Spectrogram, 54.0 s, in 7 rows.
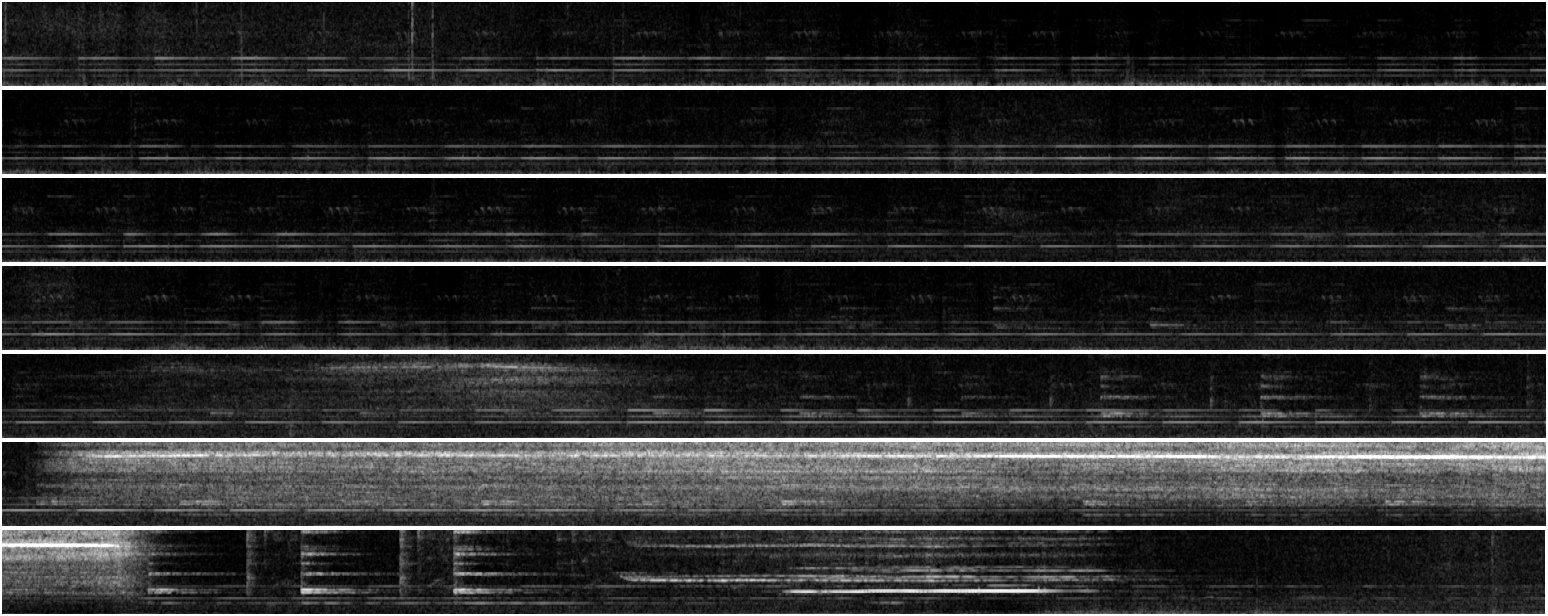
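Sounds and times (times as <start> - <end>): train wheels and brakes rumbling: 0.0 - 54.0
brake squeal: 32.4 - 34.0, 38.8 - 47.2, 48.5 - 52.1.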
